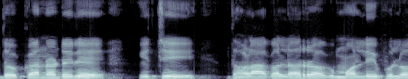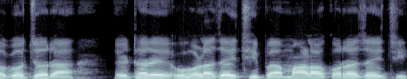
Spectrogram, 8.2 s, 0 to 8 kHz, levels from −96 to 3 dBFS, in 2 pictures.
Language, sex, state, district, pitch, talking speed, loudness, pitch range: Odia, male, Odisha, Nuapada, 145 Hz, 110 wpm, -14 LUFS, 135-155 Hz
